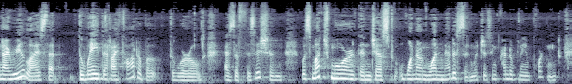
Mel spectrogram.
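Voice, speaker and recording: A woman speaks at a fairly quick pace with lively intonation. Her pitch sits fairly low, and her dark, mellow tone is somewhat breathy. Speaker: public health official. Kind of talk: lecture. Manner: calm.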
